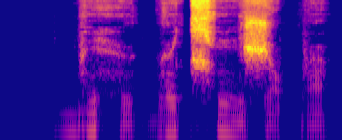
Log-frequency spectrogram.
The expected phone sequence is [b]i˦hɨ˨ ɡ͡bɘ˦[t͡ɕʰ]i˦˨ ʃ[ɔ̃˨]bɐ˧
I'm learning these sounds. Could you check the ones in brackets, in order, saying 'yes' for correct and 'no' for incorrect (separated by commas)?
yes, yes, no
